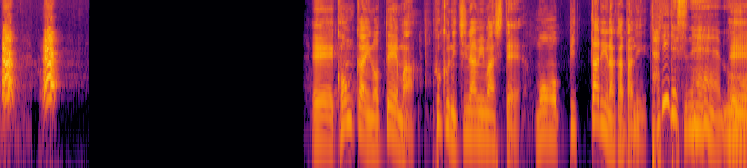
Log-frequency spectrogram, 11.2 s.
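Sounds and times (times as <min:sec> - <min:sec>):
dog barks in segment jingle: 0:00.0 - 0:01.0
speech: 0:04.7 - 0:11.1.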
